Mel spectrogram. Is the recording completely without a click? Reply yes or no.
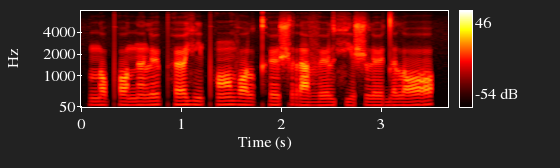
yes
